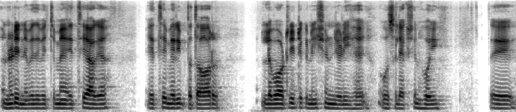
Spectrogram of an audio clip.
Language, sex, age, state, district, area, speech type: Punjabi, male, 45-60, Punjab, Fatehgarh Sahib, urban, spontaneous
